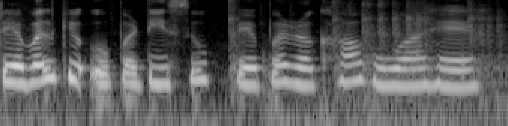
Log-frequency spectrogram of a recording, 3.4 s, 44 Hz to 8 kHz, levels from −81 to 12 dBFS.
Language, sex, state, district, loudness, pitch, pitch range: Hindi, female, Jharkhand, Ranchi, -16 LUFS, 245 Hz, 235-275 Hz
